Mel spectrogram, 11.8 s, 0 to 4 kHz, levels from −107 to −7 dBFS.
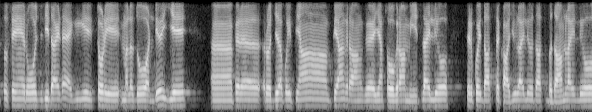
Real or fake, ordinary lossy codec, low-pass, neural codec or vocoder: real; none; 3.6 kHz; none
